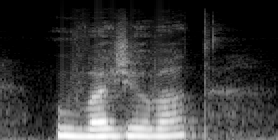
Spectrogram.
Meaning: to think, to speculate, to reflect
- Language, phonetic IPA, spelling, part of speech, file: Czech, [ˈuvaʒovat], uvažovat, verb, Cs-uvažovat.ogg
